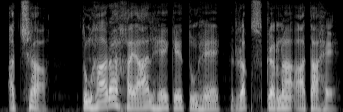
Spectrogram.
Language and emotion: Urdu, neutral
